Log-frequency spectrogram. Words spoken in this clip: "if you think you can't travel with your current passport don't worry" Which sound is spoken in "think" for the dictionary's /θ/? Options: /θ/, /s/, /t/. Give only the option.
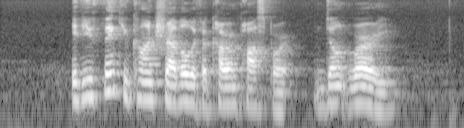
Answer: /θ/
